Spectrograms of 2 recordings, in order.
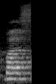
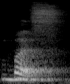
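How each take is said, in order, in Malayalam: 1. ഈ വാക്ക് ചെറിയ 'a' സ്വരാക്ഷരത്തിലാണ് അവസാനിക്കുന്നത്. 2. ഈ വാക്ക് 's' എന്ന വ്യഞ്ജനത്തിലാണ് അവസാനിക്കുന്നത്. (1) "ബസ അല്ല"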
